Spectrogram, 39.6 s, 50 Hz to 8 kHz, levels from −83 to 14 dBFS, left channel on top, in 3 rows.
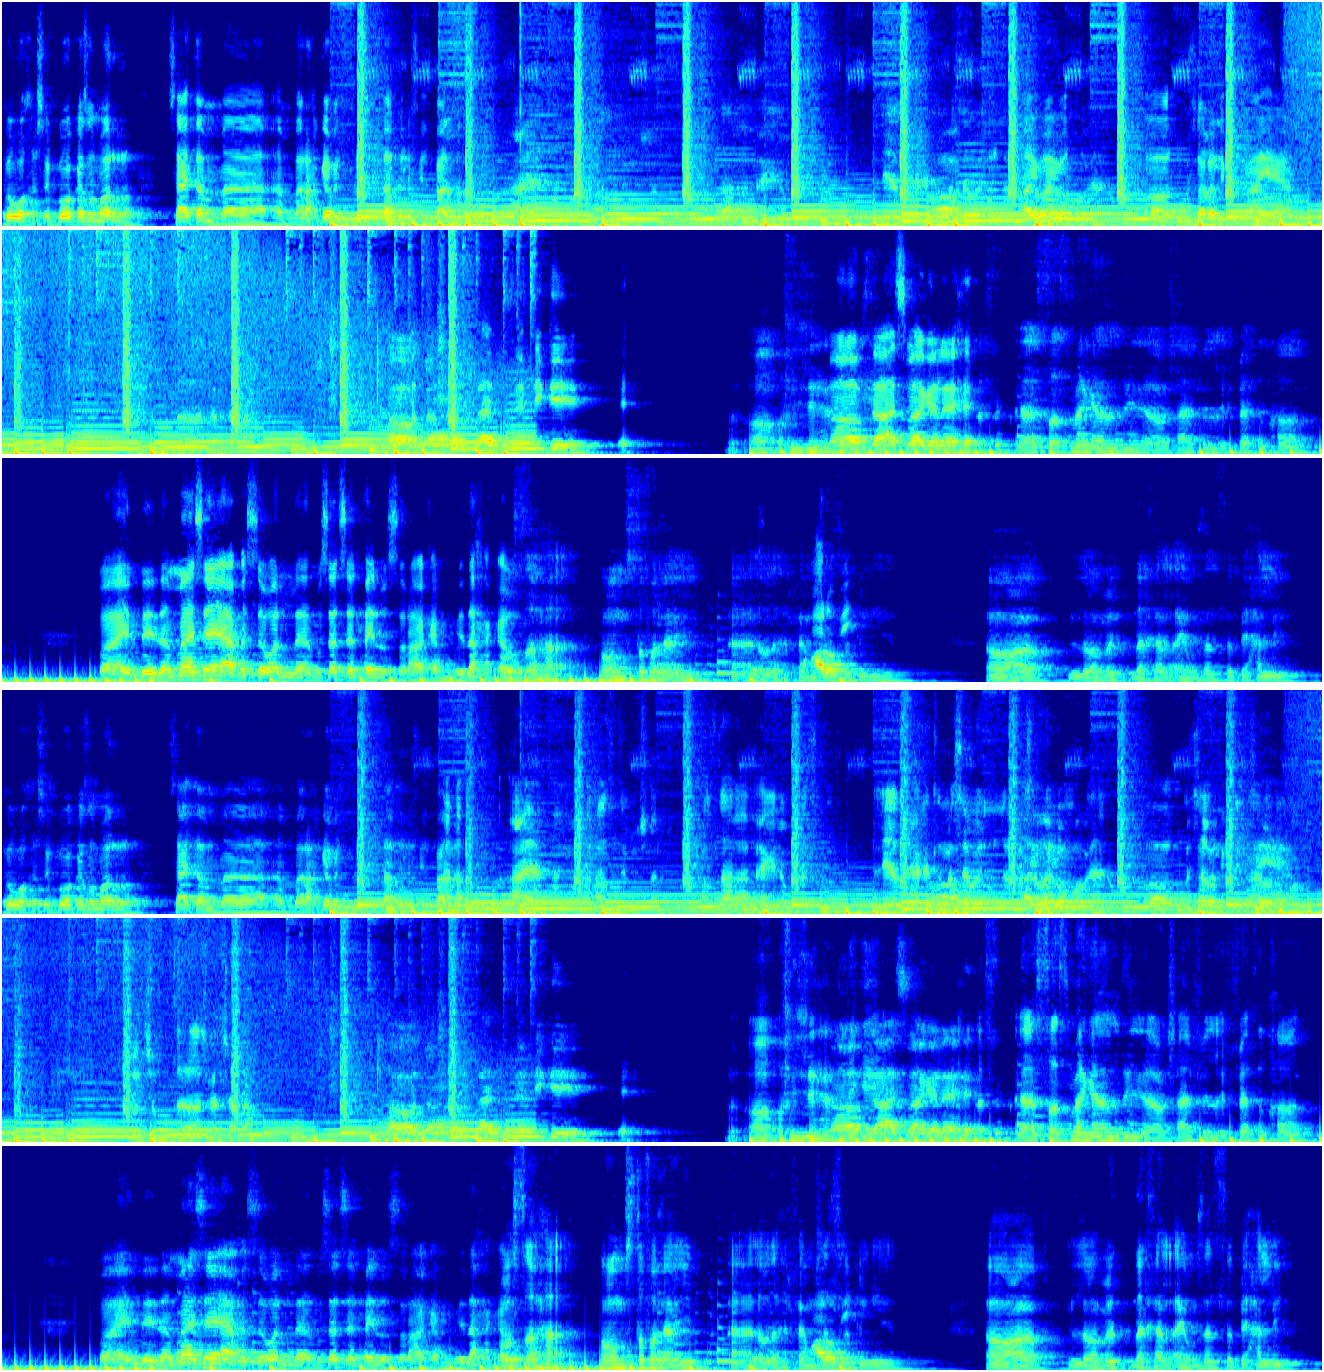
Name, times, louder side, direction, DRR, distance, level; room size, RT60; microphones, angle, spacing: voice 1, 0.0-1.4 1.7-5.2 9.3-9.6 9.9-10.9 11.4-13.0 16.9-19.1 19.4-19.5 21.5-23.3 27.4-31.6 33.9-34.0 34.5-34.9, left 4 dB, 65° left, 1.1 m, -28 dB
sound 1, 3.3-18.6, left 2 dB, 30° left, 0.5 m, -24 dB
voice 2, 5.1-8.4 8.7-11.2 11.8-13.2 13.7-14.0 14.5-15.8 20.4-22.0 22.9-23.1 23.3-26.3 31.4-32.1 32.4-33.4 33.7-35.4 36.2-36.8 37.1-39.2, right 2 dB, 75° right, 1.8 m, -33 dB
sound 2, 20.7-24.6 25.2-29.4 30.0-34.2 34.8-34.9, right 1 dB, 35° right, 0.7 m, -30 dB
17.5 x 13.5 x 3.3 m
head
